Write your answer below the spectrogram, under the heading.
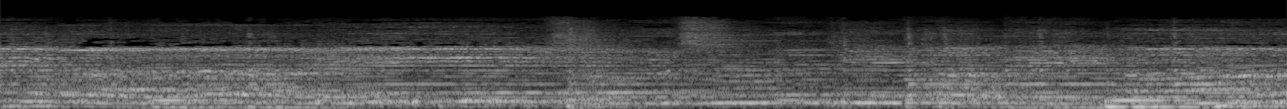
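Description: Background music: singing over sustained instrument tones, with a few low drum strokes.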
